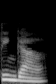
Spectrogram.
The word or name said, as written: tinggal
